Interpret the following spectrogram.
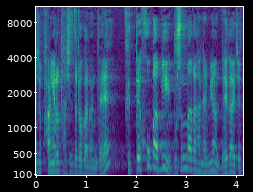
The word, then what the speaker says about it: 호밥: 호밥. 네, 호박이 아니라 호밥.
